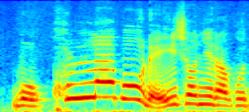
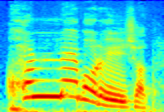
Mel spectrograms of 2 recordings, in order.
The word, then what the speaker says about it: 컬래버레이션: 자, 다음에 여기 콜라보레이션이라고 나와 있는데, 자, 얘도 발음 기호를 따지면요. 이 발음입니다. 얘는요, 발음으로 나기 때문에 사실 콜라보레이션이 아니라 컬래버레이션.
